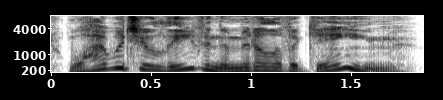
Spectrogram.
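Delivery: very high, loud incredulous question; frantic high-pitched outcry; alarmed disbelief. Acted. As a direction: demand an answer in a panic. Character alarmed he left the game.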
